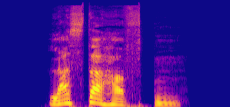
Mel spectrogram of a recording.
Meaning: inflection of lasterhaft: 1. strong genitive masculine/neuter singular 2. weak/mixed genitive/dative all-gender singular 3. strong/weak/mixed accusative masculine singular 4. strong dative plural
- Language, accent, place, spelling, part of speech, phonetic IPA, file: German, Germany, Berlin, lasterhaften, adjective, [ˈlastɐhaftn̩], De-lasterhaften.ogg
